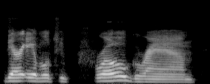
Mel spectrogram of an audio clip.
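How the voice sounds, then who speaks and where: Smooth-voiced man hosting interview. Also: fairly high pitch, takes it slowly, no echo, lo-fi sound. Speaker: podcast host.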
